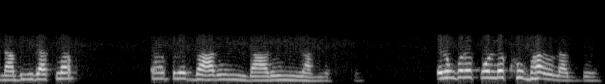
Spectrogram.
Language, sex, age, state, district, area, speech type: Bengali, female, 60+, West Bengal, Kolkata, urban, conversation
